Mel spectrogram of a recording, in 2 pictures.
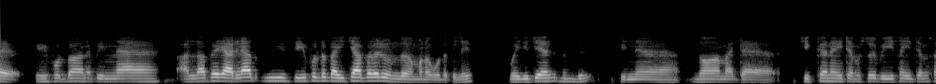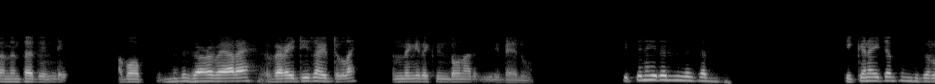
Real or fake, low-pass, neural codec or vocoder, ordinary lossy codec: fake; 3.6 kHz; codec, 16 kHz, 0.5 kbps, X-Codec, WavLM features, trained on Multilingual LibriSpeech; none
